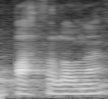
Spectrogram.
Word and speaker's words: Barcelona: to get into B Barcelona or balona as you should pronounce it um we'd love to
